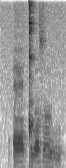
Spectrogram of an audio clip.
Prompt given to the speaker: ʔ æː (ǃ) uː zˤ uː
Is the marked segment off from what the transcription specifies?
no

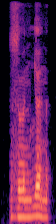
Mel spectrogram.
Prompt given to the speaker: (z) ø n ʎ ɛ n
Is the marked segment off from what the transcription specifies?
no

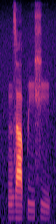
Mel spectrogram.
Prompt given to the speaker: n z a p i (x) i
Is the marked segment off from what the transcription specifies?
no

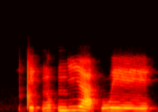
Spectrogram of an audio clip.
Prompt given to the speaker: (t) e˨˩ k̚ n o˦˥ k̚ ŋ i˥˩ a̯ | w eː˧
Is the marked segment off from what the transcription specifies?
no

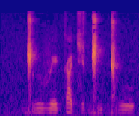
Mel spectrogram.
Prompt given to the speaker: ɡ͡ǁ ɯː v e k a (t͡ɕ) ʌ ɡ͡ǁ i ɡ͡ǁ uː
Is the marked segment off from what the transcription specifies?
no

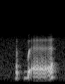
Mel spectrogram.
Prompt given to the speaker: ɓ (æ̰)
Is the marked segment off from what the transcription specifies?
no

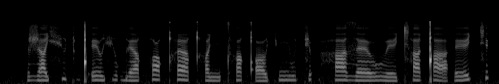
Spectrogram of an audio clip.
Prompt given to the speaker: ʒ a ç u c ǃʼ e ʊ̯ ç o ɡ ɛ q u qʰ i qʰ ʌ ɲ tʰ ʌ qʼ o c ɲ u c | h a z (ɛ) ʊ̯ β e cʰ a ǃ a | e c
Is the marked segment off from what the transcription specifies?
no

